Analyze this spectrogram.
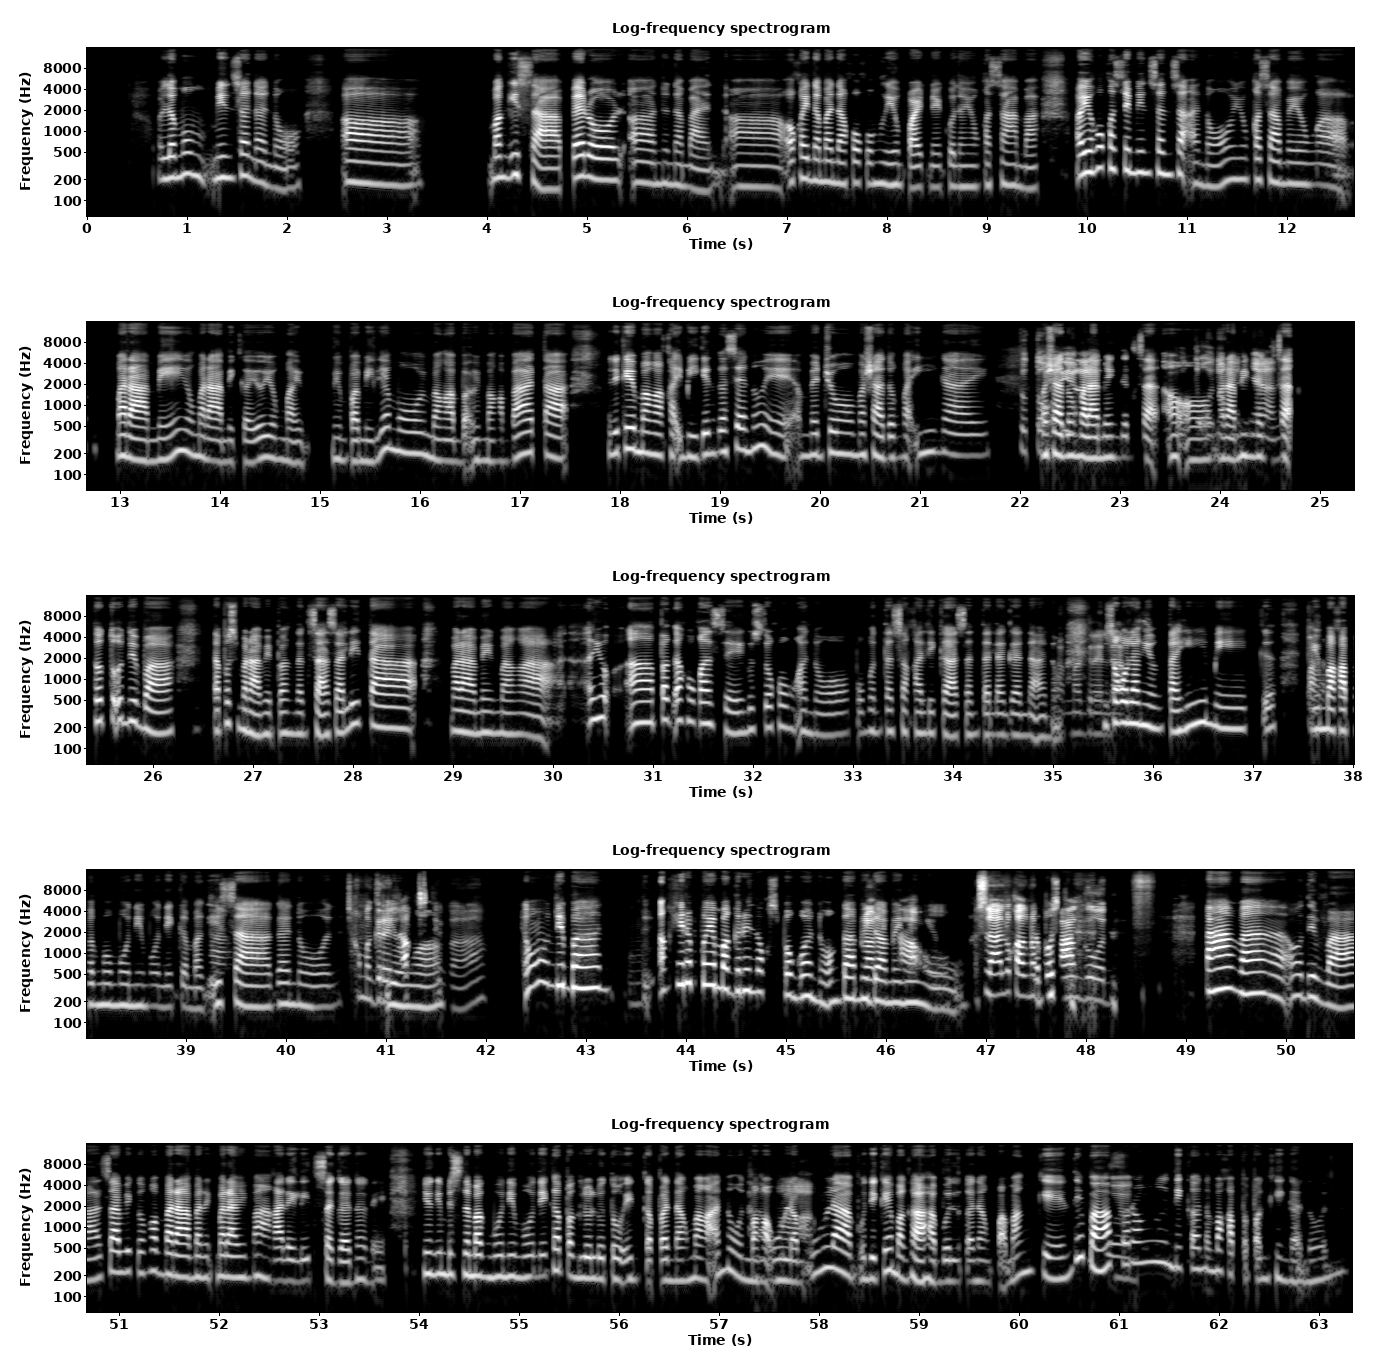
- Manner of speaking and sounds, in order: laugh; tapping
- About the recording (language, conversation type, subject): Filipino, podcast, Anu-ano ang maliliit na bagay sa kalikasan na nagpapasaya sa iyo?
